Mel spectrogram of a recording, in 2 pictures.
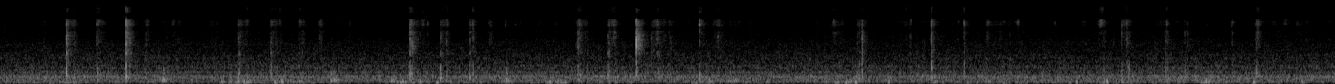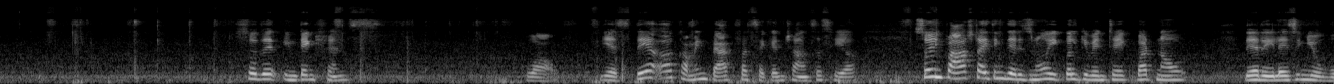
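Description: Playing cards rustle and tap softly as they are shuffled and laid down.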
